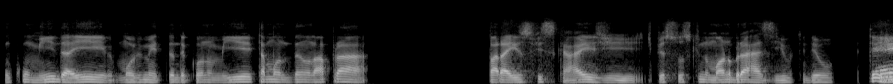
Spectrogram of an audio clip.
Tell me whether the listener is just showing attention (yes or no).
no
